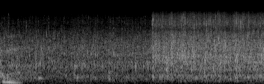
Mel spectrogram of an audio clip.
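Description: Water flows steadily in a stream in Yakutia, a continuous bright rushing that grows a bit louder and fuller partway through, with no voices.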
